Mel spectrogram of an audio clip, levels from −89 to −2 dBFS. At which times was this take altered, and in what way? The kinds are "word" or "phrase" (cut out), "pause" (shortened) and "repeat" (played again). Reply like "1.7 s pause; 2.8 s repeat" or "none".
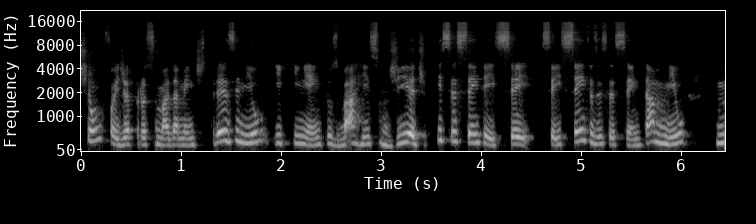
3.0 s word; 3.5 s word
